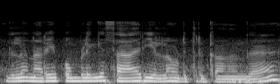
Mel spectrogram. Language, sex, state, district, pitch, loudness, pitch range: Tamil, male, Tamil Nadu, Kanyakumari, 150 Hz, -13 LUFS, 135-155 Hz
